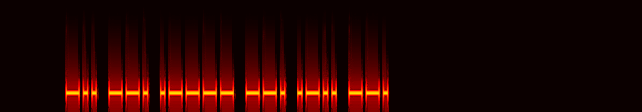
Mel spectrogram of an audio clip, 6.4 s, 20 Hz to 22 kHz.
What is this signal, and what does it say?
Morse code, heard as a keyed tone, about 28 wpm, 700 Hz. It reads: DG1GLG
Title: DXCC-100 Call Signs - 6 Characters - Repeated 2x - 28wpm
